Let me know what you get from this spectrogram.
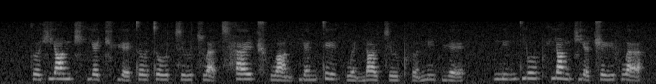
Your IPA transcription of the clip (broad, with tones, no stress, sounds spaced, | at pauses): k ɤ˨˦ ɕ j ɑ˦ ŋ t͡ɕʰ j ɛ˨˦ t͡ɕʰ ɥ ɛ̰˨˩ t̪ ɤ˨˦ t̪ o˨˦ ʊ̯ t͡s ɹ̩˨˦ t͡s w ä̰˨˩ t͡sʰ a˦ ɪ̯ ʈ͡ʂʰ w ɑ̰˨˩ ŋ p j ɛ˨˦ n t̪ e˥˨ ɪ̯ k w ə̰˨˩ n j ɑ˥˨ ʊ̯ t͡s ɹ̩˨˦ pʰ ɤ̰˨˩ n̪ i˥˨ p ɥ ɛ̰˨˩ | n̪ i˨˦ ŋ t̪ j o˦ ʊ̯ pʰ j ɑ˥˨ ŋ t͡ɕ j ɛ̰˨˩ ʈ͡ʂ e˨˦ ɪ̯ f w ä̰˨˩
